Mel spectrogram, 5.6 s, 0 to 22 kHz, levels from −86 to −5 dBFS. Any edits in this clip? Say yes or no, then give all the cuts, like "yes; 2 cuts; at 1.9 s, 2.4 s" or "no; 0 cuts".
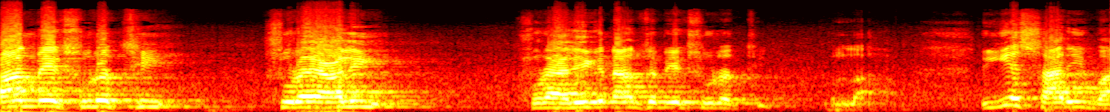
no; 0 cuts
